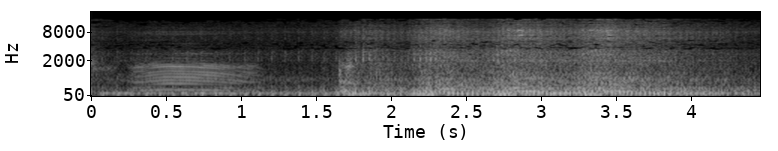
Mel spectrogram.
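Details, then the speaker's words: Yamaha Jupiter Z that would not start and ticked, after spark plug replacement and valve clearance adjustment (valves were too loose): engine revs cleanly and runs smoothly, no valve tick; normal running, carburetor next adjusted. "halus lagi halus lagi ya Lur untuk suaranya Oke berarti permasalahan hanya di bagian setelan klep Ya kurang kencang"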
